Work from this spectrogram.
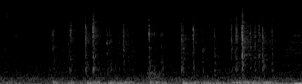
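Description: A container name being typed on a computer keyboard: a steady run of quick, light key clicks, close and continuous for a few seconds, with no voices.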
